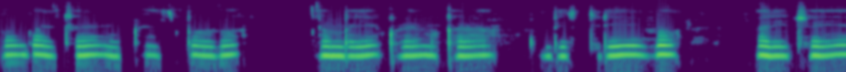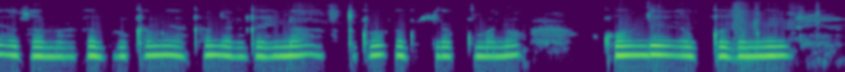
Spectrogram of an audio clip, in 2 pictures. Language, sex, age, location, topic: Kinyarwanda, female, 18-24, Kigali, health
